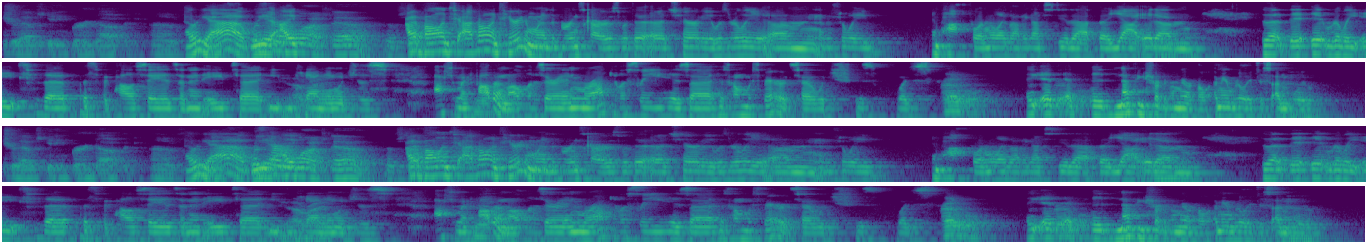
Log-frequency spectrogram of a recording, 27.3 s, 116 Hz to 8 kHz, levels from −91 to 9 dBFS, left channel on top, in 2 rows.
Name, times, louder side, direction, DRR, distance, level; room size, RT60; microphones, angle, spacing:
voice 1, 0.0-1.8 2.5-4.2 11.5-11.8 16.3-16.9 18.3-18.6 23.0-23.4 24.2-24.5 26.5-26.7, right 1 dB, 90° right, 0 dB, 1.6 m, -34 dB
voice 2, 1.8-3.0 4.0-8.8 9.3-12.3 12.6-22.9 23.9-26.7, left 4 dB, 50° left, 9 dB, 0.9 m, -28 dB
16.0 x 7.5 x 2.4 m, 0.74 s
head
